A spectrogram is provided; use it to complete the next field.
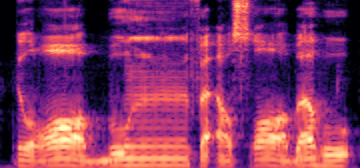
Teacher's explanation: تا کو باریک پڑھیں گے اور را کو موٹا ادا کریں گے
